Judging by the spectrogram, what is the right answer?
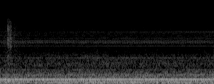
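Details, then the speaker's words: Sub-Zero refrigerator not cooling, compressor running; steady low electrical hum but no airflow building, as the condenser fan motor sticks and only spins when turned by hand. Seized condenser fan motor, to be replaced. "look once I spin it by hand it goes so this motor is just getting stuck definitely needs to be replaced"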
